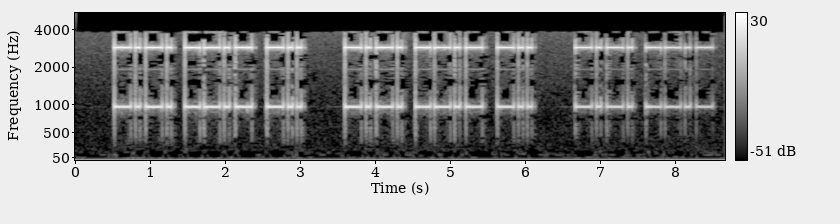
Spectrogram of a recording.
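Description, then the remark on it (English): Morse code signal beeping out CQD: a steady, high electronic tone keyed in rapid short and long pulses, grouped into repeating bursts separated by brief pauses, with no voices. “Morse code, CQD.”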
